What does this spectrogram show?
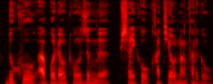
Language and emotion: Bodo, neutral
